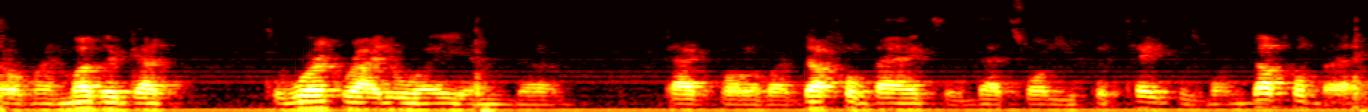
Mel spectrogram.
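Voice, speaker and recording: Somewhat breathy, a man talks at a moderate pace in a fairly low pitch with a dark, mellow tone, fairly even intonation and big swings in loudness. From Czechoslovakia. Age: 70s. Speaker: Holocaust survivor. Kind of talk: interview testimony. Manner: halting.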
